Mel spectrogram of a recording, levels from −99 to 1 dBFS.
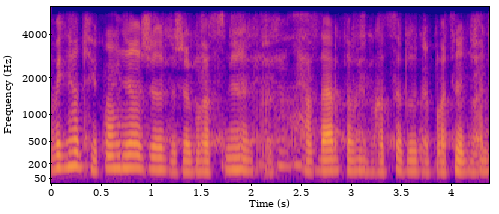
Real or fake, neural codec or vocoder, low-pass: fake; autoencoder, 22.05 kHz, a latent of 192 numbers a frame, VITS, trained on one speaker; 5.4 kHz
